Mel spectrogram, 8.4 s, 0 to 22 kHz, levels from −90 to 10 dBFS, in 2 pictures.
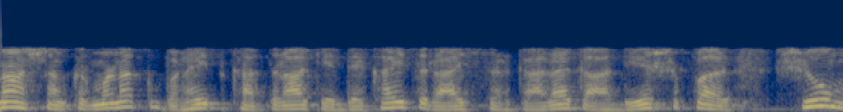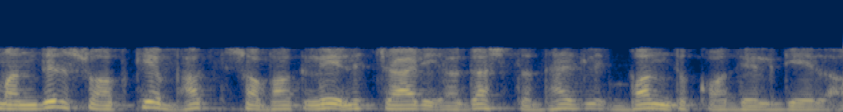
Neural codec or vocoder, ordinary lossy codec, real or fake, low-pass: codec, 16 kHz, 8 kbps, FunCodec, trained on Chinese and English, 25 frames a second; Opus, 24 kbps; fake; 3.6 kHz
